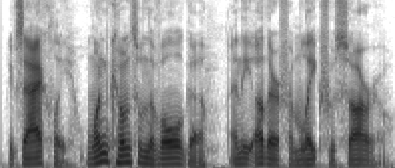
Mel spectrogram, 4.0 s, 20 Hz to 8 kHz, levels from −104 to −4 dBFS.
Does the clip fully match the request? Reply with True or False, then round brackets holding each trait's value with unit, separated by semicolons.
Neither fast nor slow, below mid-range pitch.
True (180 wpm; 90 Hz)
